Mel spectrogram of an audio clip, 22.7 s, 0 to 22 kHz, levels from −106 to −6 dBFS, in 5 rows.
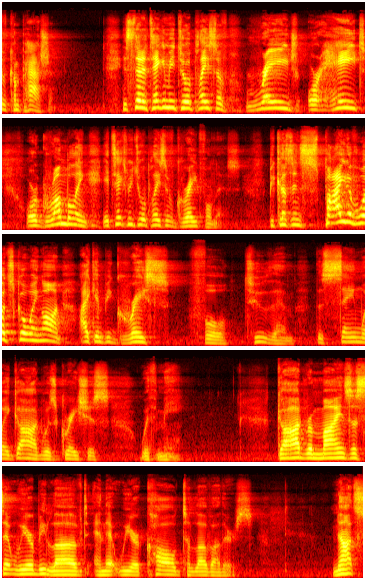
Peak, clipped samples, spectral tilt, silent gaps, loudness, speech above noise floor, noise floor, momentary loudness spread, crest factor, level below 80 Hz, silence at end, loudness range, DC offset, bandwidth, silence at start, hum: -2 dBFS; under 0.1%; -2.5 dB/octave; none; -25 LUFS; 38 dB; -65 dBFS; 19 LU; 26 dB; -74 dBFS; 0 s; 7 LU; under 0.1%; 16.5 kHz; 0 s; none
